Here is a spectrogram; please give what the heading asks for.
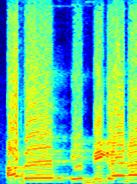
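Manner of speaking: normal talking voice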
